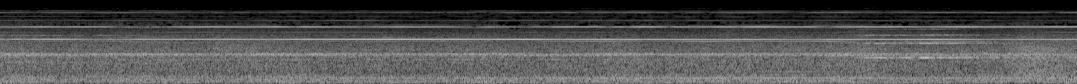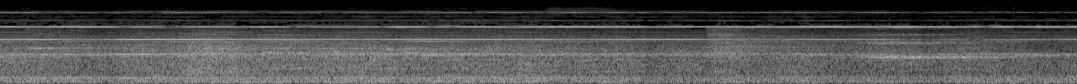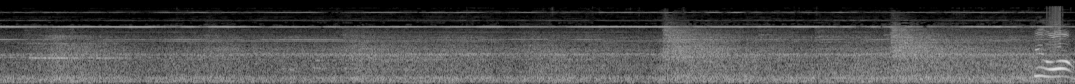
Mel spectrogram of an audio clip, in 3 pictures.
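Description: A steel-bar induction hardening and tempering line running: a steady, high-pitched whine of several held tones from the induction heating equipment over the hum and rumble of the roller-drive motors.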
